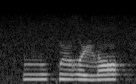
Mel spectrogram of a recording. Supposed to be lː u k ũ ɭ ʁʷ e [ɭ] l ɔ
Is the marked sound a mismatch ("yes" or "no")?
no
